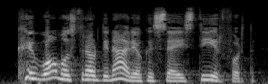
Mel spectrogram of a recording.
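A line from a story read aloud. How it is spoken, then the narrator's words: Exclaimed. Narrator (Italian): esclamai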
